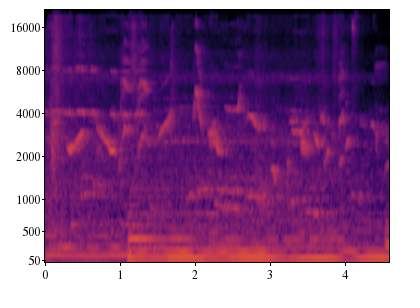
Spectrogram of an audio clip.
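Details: Oriental Magpie Robin in a home garden in Kadawatha, Sri Lanka, among flowering trees and bushes where it hunts small insects; a sound some elders consider ill-fated. Varied rising and falling whistled phrases over steady background music.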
